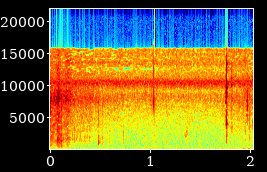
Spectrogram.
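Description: Quiet: faint steady background hum with three faint small clicks, about half a second, one second and nearly two seconds in.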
